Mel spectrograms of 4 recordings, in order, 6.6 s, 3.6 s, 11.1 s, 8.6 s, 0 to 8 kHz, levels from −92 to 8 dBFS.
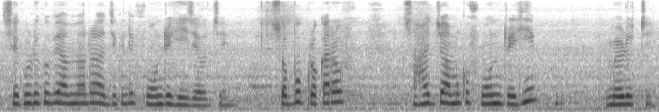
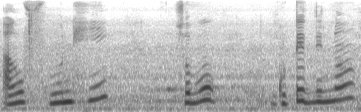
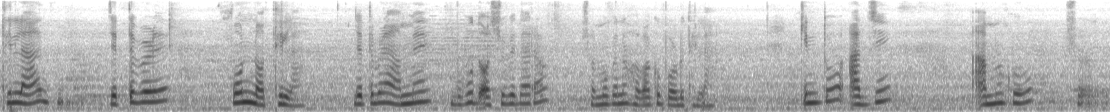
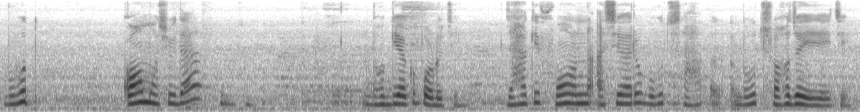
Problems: constant background noise, continuous background conversations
